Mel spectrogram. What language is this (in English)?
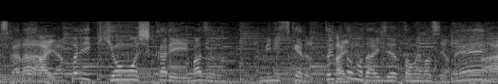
Japanese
